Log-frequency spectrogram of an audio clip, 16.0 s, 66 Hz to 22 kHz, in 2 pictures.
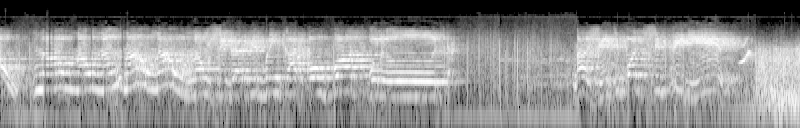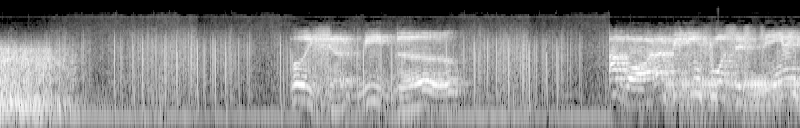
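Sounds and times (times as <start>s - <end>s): cartoon crash: 7.4s - 8.8s.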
